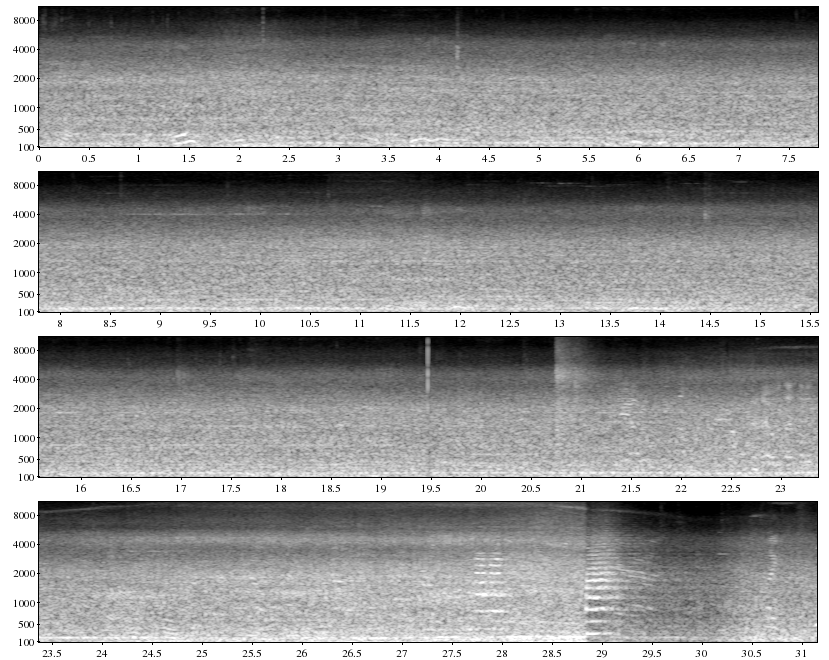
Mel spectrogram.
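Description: City street traffic: a steady, dense wash of vehicle engines and road noise, with horn toots among it. It swells a little louder near the end, then drops off sharply.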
